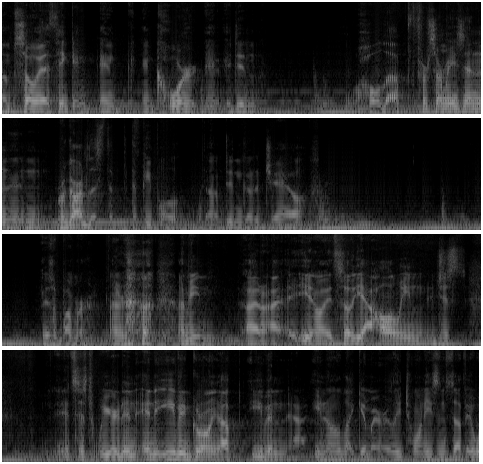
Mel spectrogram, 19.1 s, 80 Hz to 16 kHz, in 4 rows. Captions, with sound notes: So I think in court, it didn't hold up for some reason and regardless, the people didn't go to jail. It was a bummer. (chuckles) I mean, you know, so yeah, Halloween just, it's just weird. And even growing up, even like in my early 20s and stuff,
